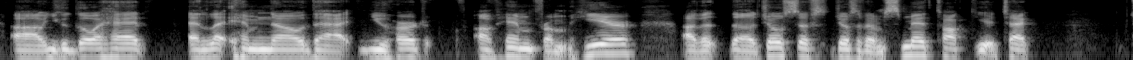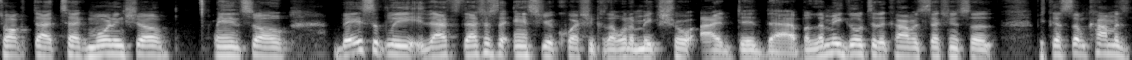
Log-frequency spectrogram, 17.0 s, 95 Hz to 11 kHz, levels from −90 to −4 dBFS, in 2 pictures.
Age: 30-49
